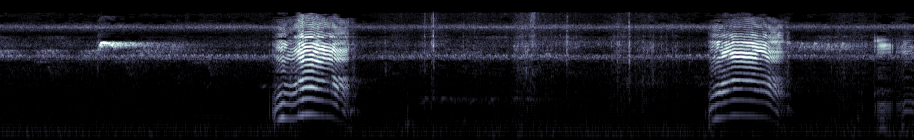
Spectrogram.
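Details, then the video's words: Two arched, nasal bleats from a baby goat about two seconds apart, each rising and falling in pitch, with faint background hiss and light knocks. "Baby goat funny video"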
